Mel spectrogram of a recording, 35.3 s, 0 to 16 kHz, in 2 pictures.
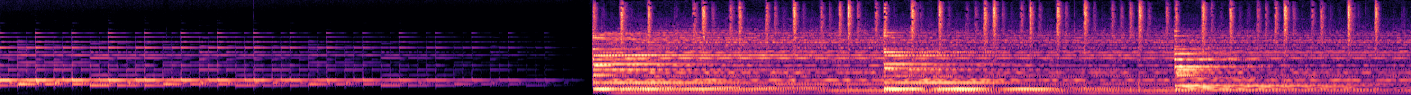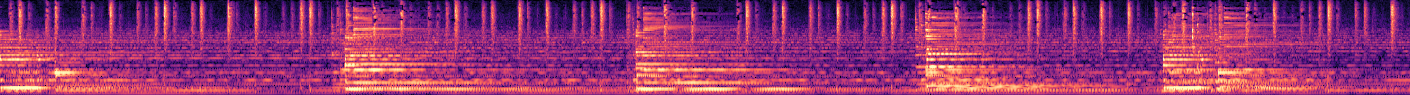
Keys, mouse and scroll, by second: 0.2 click, 1.1 shift+middle click, 1.4 scroll up 5, 1.9 shift+middle click, 2.3 scroll up 1, 3.5 click, 6.6 scroll down 4, 7.0 scroll up 1, 7.7 click, 7.7 scroll up 1, 8.6 click, 9.6 right click, 10.3 shift+d, 12.2 click, 13.2 shift+middle click, 13.6-14.0 scroll up 3, 14.0 shift+middle click, 14.7 scroll down 1, 15.2 shift+middle click, 16.1 click, 17.9 ctrl+r, 19.1 ctrl+r, 20.0 shift+middle click, 20.3 scroll up 1, 20.9 middle click, 20.9 scroll up 1, 22.0 right click, 22.8 middle click, 23.6 shift+middle click, 25.0 shift+right click, 26.1 shift+middle click, 28.7 shift+right click, 30.9 shift+right click, 31.0 middle click, 31.6 shift+middle click, 33.1 shift+right click, 33.6 middle click, 34.8 click.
